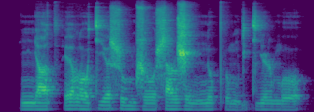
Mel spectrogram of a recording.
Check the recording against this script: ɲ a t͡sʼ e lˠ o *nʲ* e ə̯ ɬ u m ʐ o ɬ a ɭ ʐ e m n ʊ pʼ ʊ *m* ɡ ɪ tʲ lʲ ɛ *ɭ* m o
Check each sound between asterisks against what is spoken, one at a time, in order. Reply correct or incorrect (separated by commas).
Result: incorrect, correct, correct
